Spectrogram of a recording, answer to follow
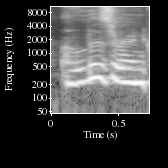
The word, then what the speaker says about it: alizarin: grouping your alizarin crimson accent on the liz alizarin crimson is translucent the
